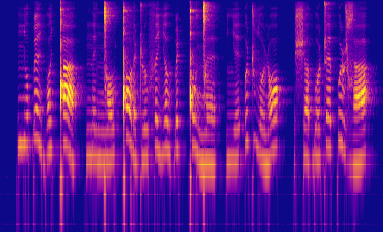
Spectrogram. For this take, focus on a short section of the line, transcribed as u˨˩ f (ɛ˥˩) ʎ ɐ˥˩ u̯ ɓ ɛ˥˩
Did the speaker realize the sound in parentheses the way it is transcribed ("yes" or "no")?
yes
